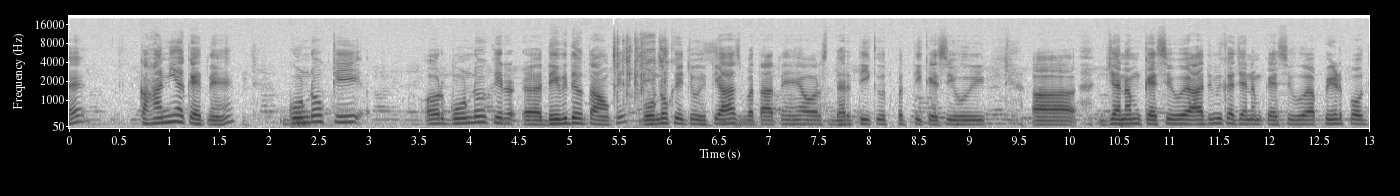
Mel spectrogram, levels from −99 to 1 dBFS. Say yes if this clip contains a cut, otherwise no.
yes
